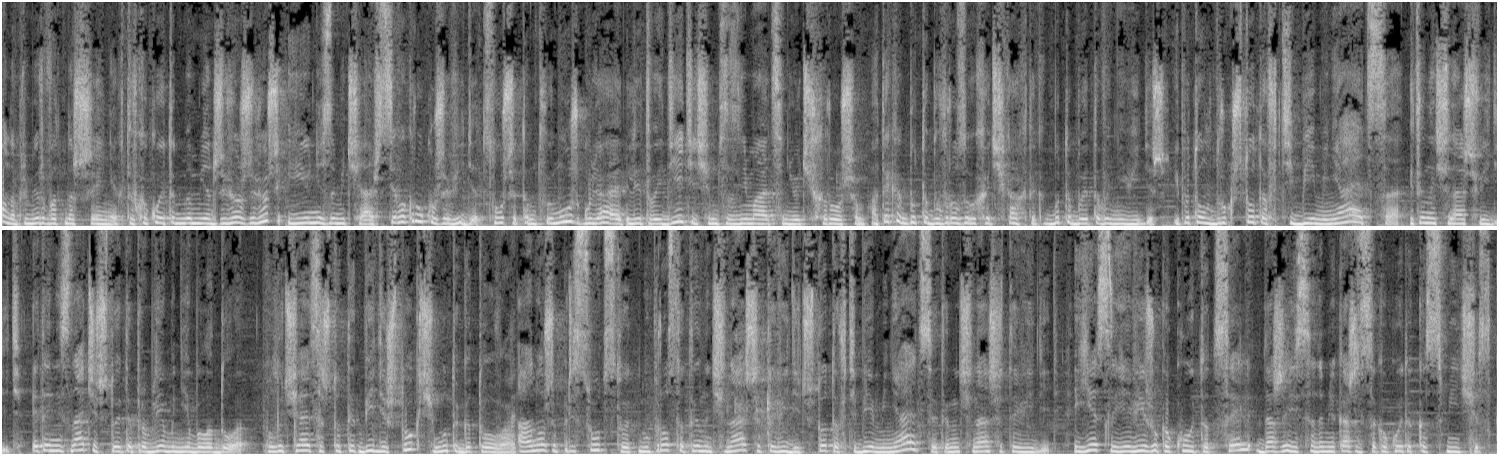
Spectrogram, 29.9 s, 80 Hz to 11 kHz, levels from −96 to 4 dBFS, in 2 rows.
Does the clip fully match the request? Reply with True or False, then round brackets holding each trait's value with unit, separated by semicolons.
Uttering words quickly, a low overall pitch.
False (210 wpm; 230 Hz)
